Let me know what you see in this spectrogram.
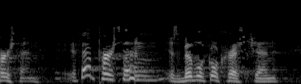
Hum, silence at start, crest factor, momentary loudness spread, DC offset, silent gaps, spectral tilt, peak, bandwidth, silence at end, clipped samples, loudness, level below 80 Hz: none; 0 s; 20 dB; 16 LU; under 0.1%; none; -5 dB/octave; -14 dBFS; 6.4 kHz; 0.25 s; under 0.1%; -32 LUFS; -72 dBFS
